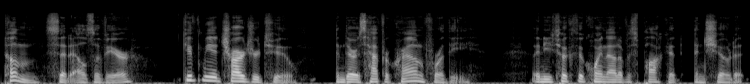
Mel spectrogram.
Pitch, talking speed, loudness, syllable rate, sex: 110 Hz, 230 wpm, -22 LUFS, 5.9 syllables/s, male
